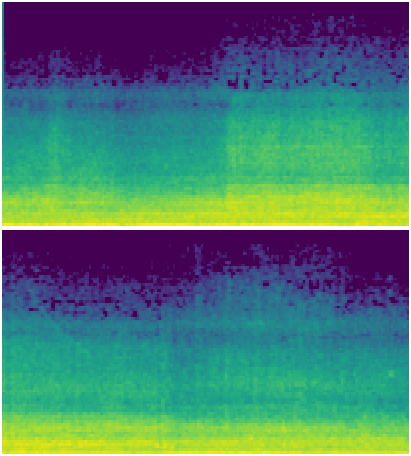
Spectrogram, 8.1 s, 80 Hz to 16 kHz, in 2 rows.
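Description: The turbocharged inline-six of a 2017 BMW X4 35i accelerating, heard from inside the cabin. The engine note rises, drops back at an upshift about a second in, and climbs again until about halfway through. After that it settles into steady engine and road noise.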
